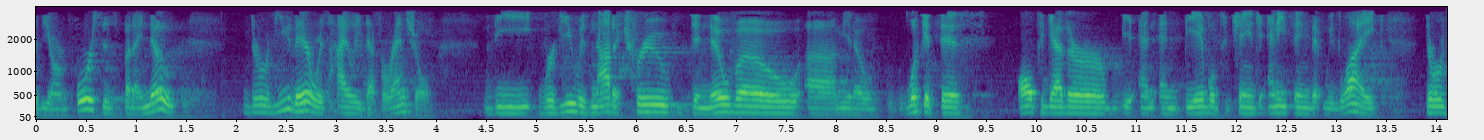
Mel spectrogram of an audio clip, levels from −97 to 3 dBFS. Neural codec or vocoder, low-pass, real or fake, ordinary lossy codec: none; 3.6 kHz; real; MP3, 32 kbps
